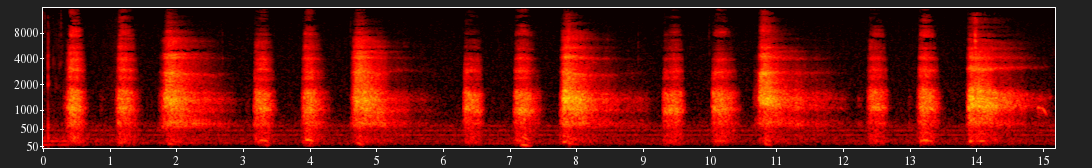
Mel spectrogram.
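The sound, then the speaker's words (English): Breathwork breaths drawn in through the belly and pushed out through an open mouth, heard as many loud, rhythmic, breathy gasps and exhales in quick succession, with no talking. “So I'm going to do like 5 breaths to show you how breath work works.”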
